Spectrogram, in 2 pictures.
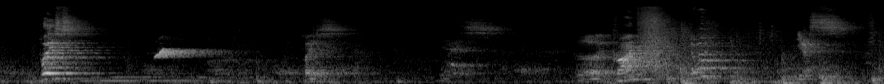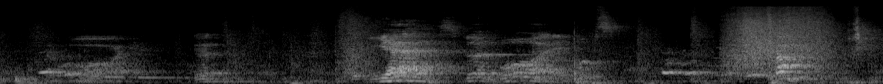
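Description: A man speaks encouragingly to a puppy.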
